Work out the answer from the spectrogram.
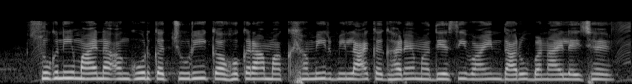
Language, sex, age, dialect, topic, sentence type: Maithili, female, 18-24, Angika, agriculture, statement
